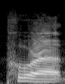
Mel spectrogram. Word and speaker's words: Pura: We are currently at Yoga Pora, pronounced Pura but spelled P-U-R-A, and he also has what is called the Better Box and the Bootstrap.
